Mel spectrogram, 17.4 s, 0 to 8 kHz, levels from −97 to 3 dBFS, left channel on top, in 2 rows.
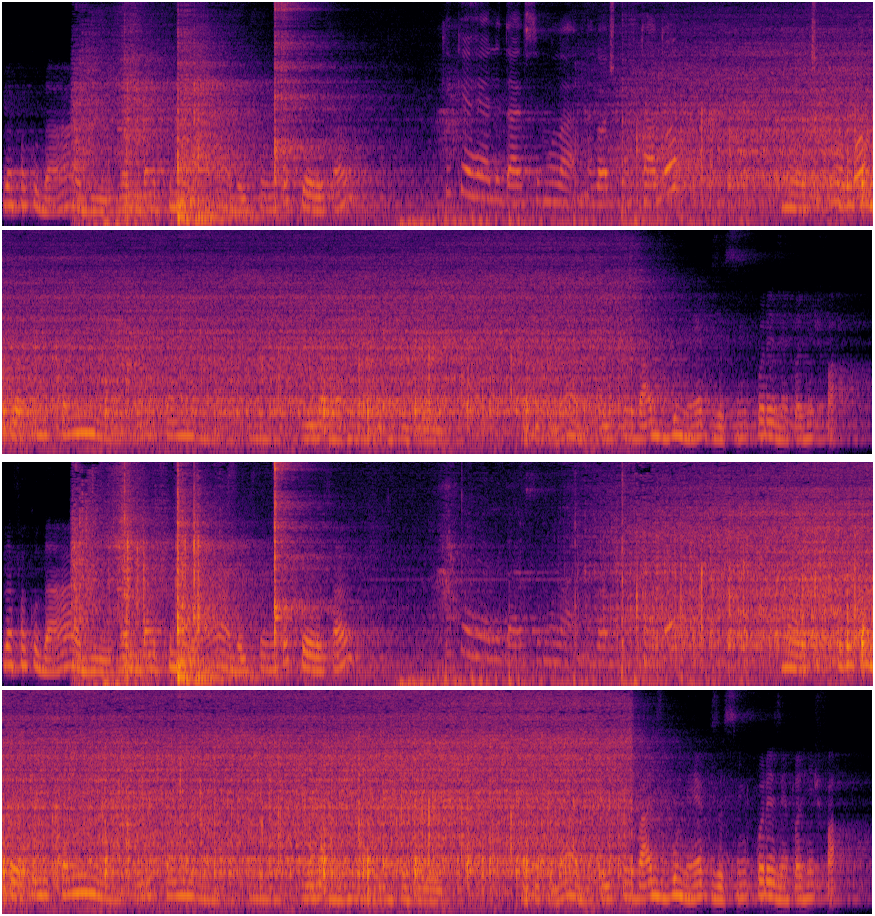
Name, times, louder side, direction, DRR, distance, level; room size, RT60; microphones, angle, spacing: voice 1, 0.0-3.5 7.8-13.2 13.9-17.0, right 4 dB, 40° right, 8 dB, 0.4 m, -35 dB
sound 1, 0.7-15.0, right 5 dB, 75° right, 0.7 m, -33 dB
voice 2, 4.4-6.8 8.1-8.7, left 5 dB, 50° left, 9 dB, 0.7 m, -38 dB
15.5 x 10.5 x 5.4 m, 2.5 s
head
